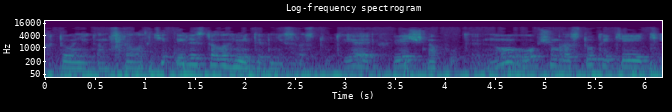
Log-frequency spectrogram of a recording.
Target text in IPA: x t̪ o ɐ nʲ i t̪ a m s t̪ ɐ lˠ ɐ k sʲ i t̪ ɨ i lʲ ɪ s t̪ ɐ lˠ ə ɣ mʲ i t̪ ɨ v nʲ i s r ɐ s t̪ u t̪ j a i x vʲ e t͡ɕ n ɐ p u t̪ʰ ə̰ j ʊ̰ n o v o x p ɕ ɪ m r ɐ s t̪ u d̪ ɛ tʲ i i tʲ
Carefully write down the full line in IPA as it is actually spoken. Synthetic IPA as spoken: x t̪ o ɐ nʲ i t̪ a m s t̪ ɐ lˠ ɐ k tʲ i t̪ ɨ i lʲ ɪ s t̪ ɐ lˠ ɐ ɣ mʲ i t̪ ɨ v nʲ i s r ɐ s t̪ u t̪ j a i x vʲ e t͡ɕ n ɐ p u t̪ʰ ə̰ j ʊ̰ n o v o p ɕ ɪ m r ɐ s t̪ u t̪ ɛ tʲ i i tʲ

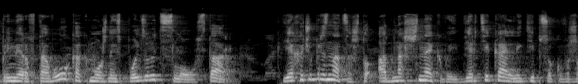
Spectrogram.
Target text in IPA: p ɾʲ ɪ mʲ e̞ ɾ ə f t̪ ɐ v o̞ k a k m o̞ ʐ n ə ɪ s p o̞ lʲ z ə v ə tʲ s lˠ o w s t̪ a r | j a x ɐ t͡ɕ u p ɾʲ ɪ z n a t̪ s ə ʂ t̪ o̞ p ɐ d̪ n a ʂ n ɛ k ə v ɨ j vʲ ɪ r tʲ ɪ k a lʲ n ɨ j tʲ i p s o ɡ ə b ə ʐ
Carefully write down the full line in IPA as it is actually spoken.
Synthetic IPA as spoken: p ɾʲ ɪ mʲ e̞ ɾ ə f t̪ ɐ v o̞ k a k m o̞ ʐ n ə ɪ s p o̞ lʲ z ə v ə tʲ s lˠ o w s t̪ a r | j a x ɐ t͡ɕ u p ɾʲ ɪ z n a t̪ s ə ʂ t̪ o̞ ʔ ɐ d̪ n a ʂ n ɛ k ə v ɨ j vʲ ɪ r tʲ ɪ k a lʲ n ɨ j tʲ i p s o k ə v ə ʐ

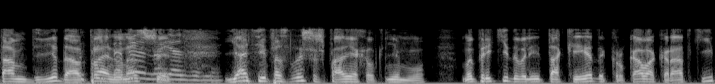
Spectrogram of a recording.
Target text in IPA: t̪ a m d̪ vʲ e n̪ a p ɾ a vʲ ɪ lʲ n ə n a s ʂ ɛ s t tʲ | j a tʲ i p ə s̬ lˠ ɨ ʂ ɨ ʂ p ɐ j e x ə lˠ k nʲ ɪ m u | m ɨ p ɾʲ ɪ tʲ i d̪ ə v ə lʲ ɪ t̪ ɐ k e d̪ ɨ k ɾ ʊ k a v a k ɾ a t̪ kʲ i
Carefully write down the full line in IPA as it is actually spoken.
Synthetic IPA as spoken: t̪ a m d̪ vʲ e d̪ a p ɾ a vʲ ɪ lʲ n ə n a s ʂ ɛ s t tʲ | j a tʲ i p ə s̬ lˠ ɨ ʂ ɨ ʂ p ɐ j e x ə lˠ k nʲ ɪ m u | m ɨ p ɾʲ ɪ kʲ i d̪ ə v ə lʲ ɪ t̪ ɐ k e d̪ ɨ k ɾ ʊ k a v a k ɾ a t̪ kʲ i

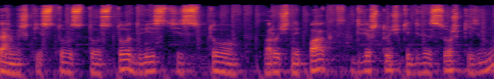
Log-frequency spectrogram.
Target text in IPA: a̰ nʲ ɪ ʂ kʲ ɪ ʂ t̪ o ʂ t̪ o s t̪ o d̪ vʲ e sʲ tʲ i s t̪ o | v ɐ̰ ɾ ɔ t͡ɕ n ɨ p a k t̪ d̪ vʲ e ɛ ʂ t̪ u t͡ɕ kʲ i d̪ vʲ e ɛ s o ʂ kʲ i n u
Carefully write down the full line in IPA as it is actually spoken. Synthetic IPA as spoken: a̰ mʲ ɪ ʂ kʲ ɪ s t̪ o s t̪ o s t̪ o d̪ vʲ e sʲ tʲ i s t̪ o | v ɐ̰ ɾ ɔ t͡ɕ n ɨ p a k t̪ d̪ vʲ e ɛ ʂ t̪ u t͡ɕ kʲ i d̪ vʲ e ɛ s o ʂ kʲ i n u

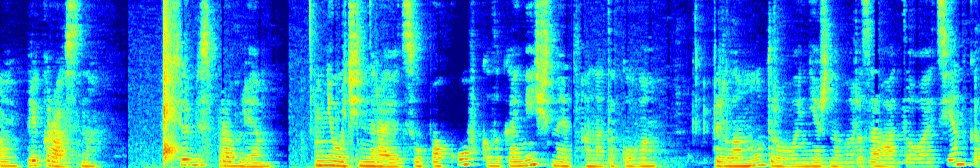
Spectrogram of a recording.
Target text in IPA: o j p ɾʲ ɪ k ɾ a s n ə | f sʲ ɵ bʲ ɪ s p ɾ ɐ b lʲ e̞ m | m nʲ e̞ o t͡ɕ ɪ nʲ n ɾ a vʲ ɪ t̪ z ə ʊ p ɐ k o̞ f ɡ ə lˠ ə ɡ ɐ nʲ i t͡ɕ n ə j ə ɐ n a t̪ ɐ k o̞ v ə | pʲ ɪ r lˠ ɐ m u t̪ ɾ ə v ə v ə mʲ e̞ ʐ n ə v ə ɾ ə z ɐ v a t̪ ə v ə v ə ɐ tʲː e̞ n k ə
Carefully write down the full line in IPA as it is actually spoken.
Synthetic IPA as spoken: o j p ɾʲ ɪ k ɾ a s n ə | f sʲ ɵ bʲ ɪ s p ɾ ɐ b lʲ e̞ m | m nʲ e̞ o t͡ɕ ɪ nʲ n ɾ a vʲ ɪ t̪ s ə ʊ p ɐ k o̞ f k ə lˠ ə k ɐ nʲ i t͡ɕ n ə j ə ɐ n a t̪ ɐ k o̞ v ə | pʲ ɪ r lˠ ɐ m u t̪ ɾ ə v ə v ə nʲ e̞ ʐ n ə v ə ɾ ə z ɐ v a t̪ ə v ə v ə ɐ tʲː e̞ n k ə

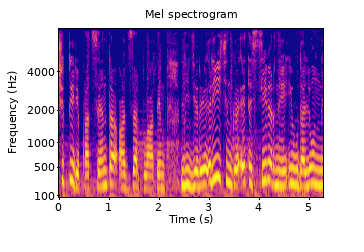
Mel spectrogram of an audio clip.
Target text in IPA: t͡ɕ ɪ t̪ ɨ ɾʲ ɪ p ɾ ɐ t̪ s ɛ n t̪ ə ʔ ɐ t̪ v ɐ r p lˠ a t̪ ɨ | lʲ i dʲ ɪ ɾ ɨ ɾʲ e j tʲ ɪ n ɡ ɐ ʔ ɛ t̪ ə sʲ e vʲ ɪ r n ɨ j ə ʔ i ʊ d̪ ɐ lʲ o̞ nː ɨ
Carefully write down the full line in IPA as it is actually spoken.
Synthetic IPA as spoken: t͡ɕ ɪ t̪ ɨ ɾʲ ɪ p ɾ ɐ t̪ s ɛ n t̪ ə ʔ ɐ t̪ z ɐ r p lˠ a t̪ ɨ | lʲ i dʲ ɪ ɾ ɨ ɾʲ e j tʲ ɪ n ɡ ə ʔ ɛ t̪ ə sʲ e vʲ ɪ r n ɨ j ə ʔ i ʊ d̪ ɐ lʲ o̞ nː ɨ

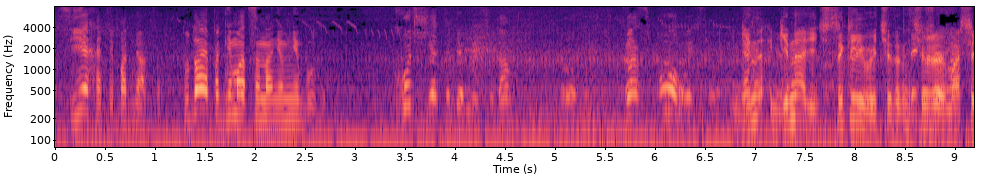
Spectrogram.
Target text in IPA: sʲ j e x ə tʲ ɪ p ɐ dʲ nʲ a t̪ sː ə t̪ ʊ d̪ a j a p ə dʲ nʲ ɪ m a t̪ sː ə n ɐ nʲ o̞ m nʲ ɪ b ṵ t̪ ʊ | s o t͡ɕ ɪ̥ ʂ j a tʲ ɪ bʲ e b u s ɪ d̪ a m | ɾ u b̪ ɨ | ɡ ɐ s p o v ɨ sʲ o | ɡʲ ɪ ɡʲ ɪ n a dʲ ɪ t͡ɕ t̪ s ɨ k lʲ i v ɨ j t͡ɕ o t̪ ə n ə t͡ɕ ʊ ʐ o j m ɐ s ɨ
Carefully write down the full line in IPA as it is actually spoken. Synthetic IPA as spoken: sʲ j e x ə tʲ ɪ p ɐ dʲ nʲ a t̪ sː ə t̪ ʊ d̪ a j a p ə dʲ nʲ ɪ m a t̪ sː ə n ɐ nʲ o̞ m nʲ ɪ b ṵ d̪ ʊ | x o t͡ɕ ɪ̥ ʂ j a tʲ ɪ bʲ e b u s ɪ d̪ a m | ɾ o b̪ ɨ | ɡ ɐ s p o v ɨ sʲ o | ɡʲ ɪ ɡʲ ɪ n a dʲ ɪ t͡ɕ t̪ s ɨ k lʲ i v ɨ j t͡ɕ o t̪ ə n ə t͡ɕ ʊ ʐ o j m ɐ ʂ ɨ

